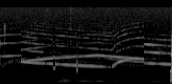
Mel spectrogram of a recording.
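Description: A State Police car siren in the BeamNG.drive video game wails and yelps in shifting pitch, loud and close, with short blips and a burst of noise at the end.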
